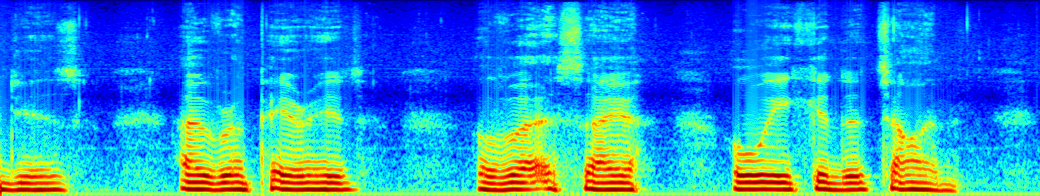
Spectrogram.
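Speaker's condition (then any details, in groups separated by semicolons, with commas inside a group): Motor neurone disease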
